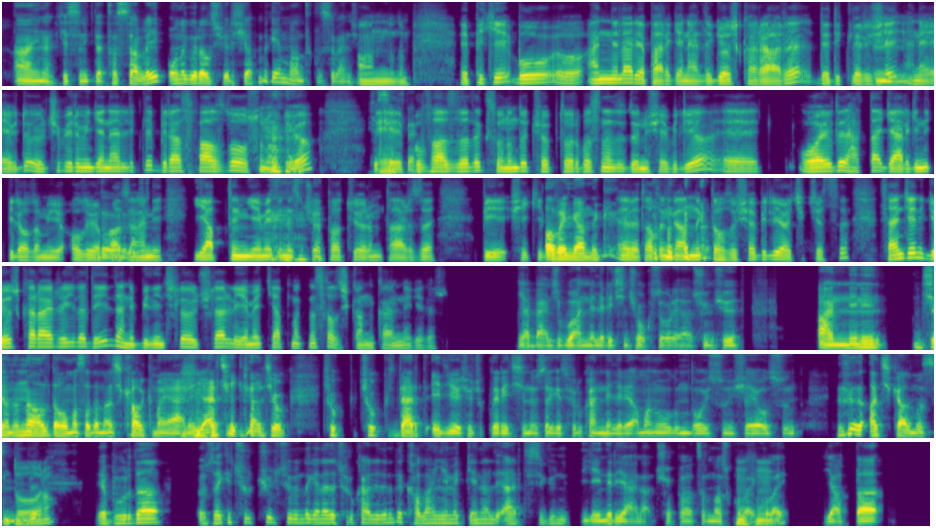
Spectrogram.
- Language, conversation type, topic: Turkish, podcast, Tatillerde yemek israfını nasıl önlersiniz?
- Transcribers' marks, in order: chuckle; chuckle; other background noise; chuckle; laughing while speaking: "gerçekten"; chuckle; giggle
